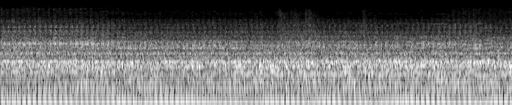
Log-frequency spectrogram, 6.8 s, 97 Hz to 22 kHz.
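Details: Super Cub 50 FI (AA04-3202) parts bike, recall work done, start-up check: small single putters at a steady, even idle of roughly three and a half beats a second, no knocks or rattles; normal idle, no abnormal engine noise.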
